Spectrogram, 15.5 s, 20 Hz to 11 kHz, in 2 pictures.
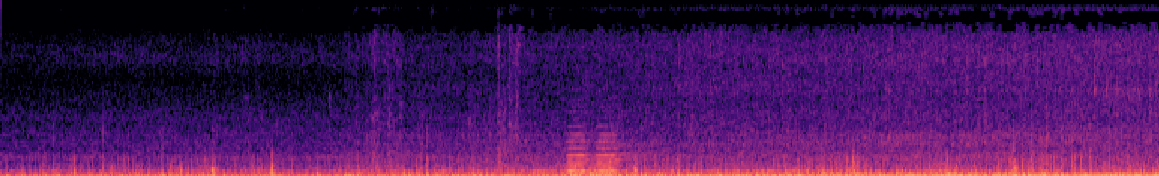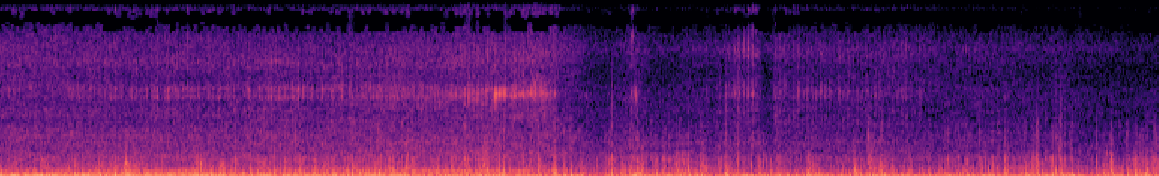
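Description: A 1961 Corvette's 283 V8 running under way, heard from the open cockpit with wind and road noise. The engine note grows stronger from about five seconds in and eases off after about ten. A short tooting tone sounds about four seconds in.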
